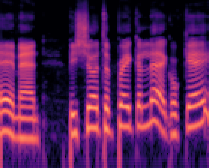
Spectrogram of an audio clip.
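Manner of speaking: put-on mobster voice. One host jokes to another in a mafia gangster impression. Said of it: "Is that your best mafia impression?".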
